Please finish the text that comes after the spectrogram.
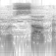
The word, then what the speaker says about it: Rusalka: I can't even pronounce the name. It's like Rusalka, something like that? Rusalka. Okay, there we go. Rusalka, that's how you call it.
